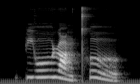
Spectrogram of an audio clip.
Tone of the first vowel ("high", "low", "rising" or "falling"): high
